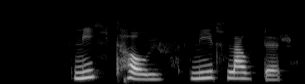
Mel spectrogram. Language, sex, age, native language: Icelandic, female, 9, Icelandic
